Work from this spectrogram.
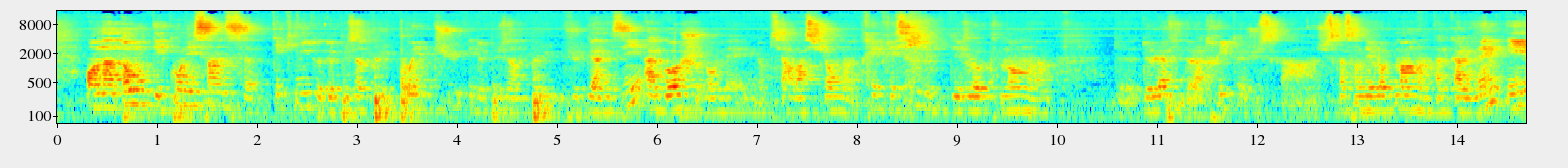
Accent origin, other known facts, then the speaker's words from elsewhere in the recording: Southwest France, France; plus vers chez moi, à Toulouse ou à Bordeaux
